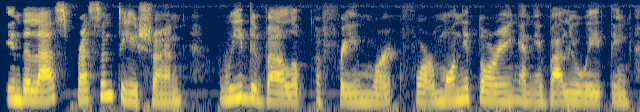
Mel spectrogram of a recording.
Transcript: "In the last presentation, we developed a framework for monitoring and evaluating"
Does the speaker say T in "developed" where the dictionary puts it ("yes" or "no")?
yes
